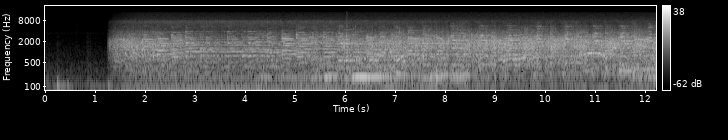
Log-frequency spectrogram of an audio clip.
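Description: Live recording of a folk band with acoustic guitars starting to play, cutting in abruptly about a second in after near silence and then continuing steadily.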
